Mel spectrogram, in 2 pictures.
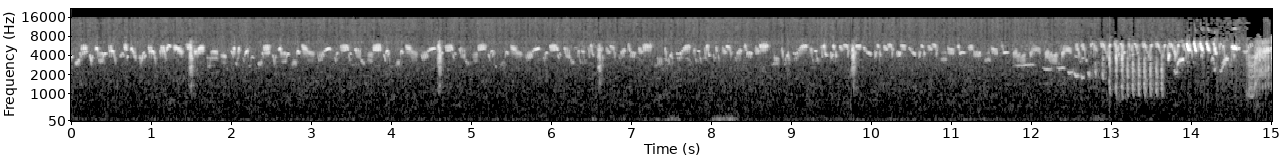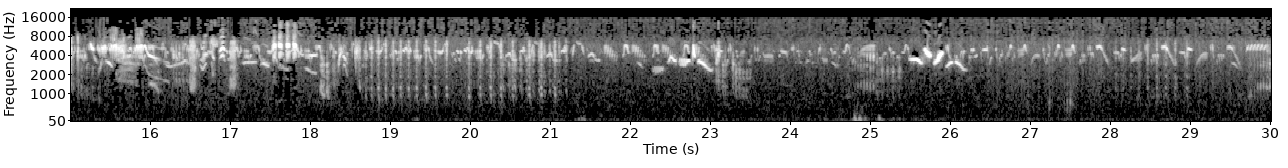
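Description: Birds chirping and singing: a steady high twittering throughout, with louder, sharper calls and a short rapid buzzy phrase about midway, then a few down-slurred whistled notes.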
